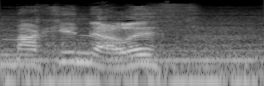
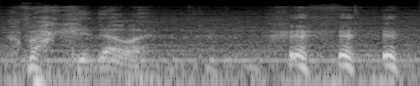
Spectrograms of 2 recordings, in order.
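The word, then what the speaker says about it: Machynlleth: He's I was he was hitching and I I pulled up and he said, "Can you tell me the way to Mackinelith?" Machinelli.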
